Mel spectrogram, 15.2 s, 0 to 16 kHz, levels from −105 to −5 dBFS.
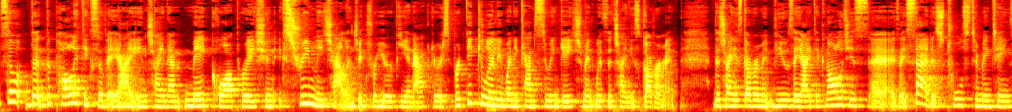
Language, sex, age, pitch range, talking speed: English, female, 20-39, 185-215 Hz, 155 wpm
